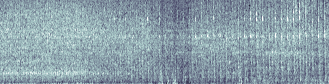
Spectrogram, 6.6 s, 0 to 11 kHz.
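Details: 1979 Chevy K5 Blazer, 350 V8, idling: low rumble with a repeating knock; owner unsure whether it is the flexplate or the engine.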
